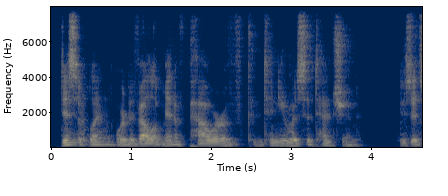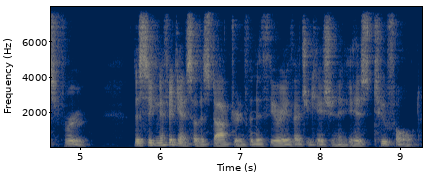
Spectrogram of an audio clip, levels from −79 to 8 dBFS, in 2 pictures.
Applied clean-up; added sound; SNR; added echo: neural mask model DeepFilterNet 3.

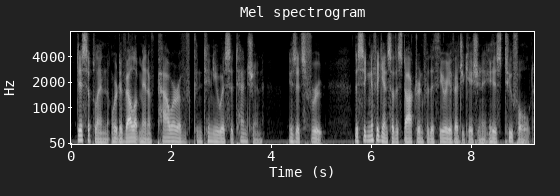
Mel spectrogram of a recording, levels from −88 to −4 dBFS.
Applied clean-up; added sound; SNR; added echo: none; none; none; none.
